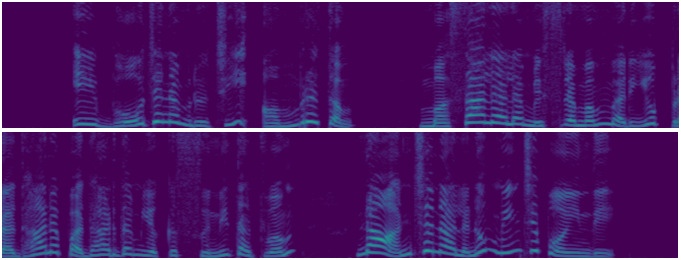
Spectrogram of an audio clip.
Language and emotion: Telugu, surprised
